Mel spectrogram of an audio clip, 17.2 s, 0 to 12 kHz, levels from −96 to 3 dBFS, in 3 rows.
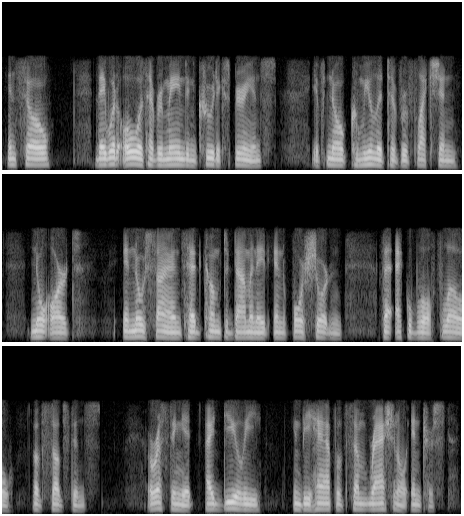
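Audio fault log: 12.72 s, packet loss filled with silence: a single 30 ms hole cuts into the speech, where one packet went missing and the receiver played nothing in its place. The sound stops dead and restarts just as abruptly. On the waveform this shows as a flat, silent gap with steep cliffs either side. The spectrogram shows a thin blank vertical stripe across the telephone-band speech limited to roughly 150 Hz to 3.4 kHz.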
